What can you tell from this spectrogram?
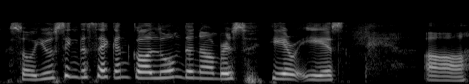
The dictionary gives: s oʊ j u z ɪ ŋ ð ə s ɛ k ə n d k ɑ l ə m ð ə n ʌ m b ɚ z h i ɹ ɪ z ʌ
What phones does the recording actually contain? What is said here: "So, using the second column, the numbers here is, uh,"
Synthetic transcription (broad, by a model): s oʊ j u s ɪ ŋ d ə s ɛ k ə n d k ɑ l ə m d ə n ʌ m b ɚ s h i ɹ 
